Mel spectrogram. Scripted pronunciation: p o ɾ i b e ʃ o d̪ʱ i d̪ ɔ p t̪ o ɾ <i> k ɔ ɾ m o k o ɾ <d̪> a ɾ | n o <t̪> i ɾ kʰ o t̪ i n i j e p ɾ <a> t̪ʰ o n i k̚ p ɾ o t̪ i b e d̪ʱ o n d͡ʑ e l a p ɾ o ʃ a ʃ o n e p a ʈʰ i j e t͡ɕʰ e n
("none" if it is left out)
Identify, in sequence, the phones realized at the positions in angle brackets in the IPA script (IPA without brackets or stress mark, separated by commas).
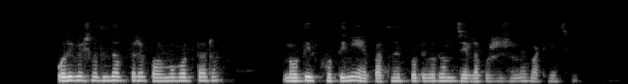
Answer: e, t̪, d̪, a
